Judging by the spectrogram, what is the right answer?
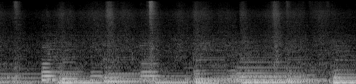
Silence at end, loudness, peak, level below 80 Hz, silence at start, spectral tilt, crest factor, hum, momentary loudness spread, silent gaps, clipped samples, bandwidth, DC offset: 0 s; -25 LUFS; -10 dBFS; -30 dBFS; 0 s; -7.5 dB/octave; 14 dB; none; 4 LU; none; under 0.1%; over 20 kHz; under 0.1%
